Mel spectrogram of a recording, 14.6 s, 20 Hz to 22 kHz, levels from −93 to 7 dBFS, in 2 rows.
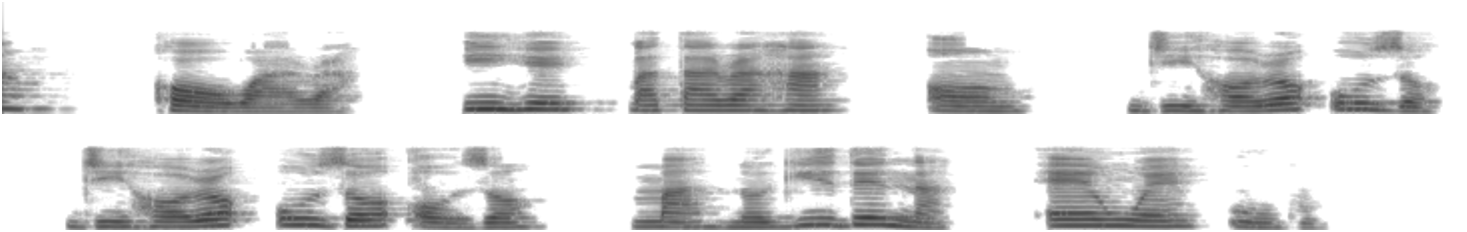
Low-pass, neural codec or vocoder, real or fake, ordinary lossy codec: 7.2 kHz; none; real; none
